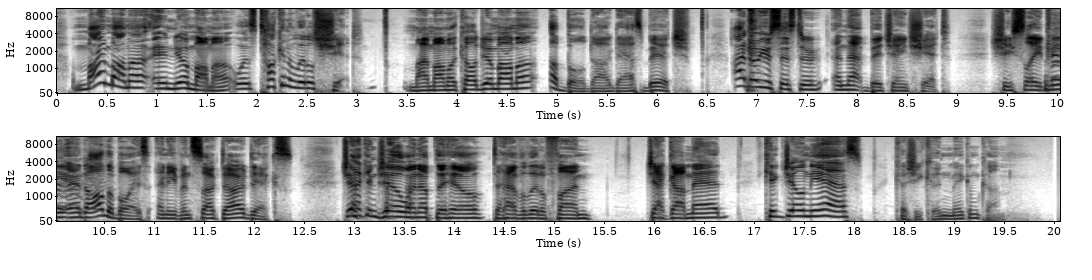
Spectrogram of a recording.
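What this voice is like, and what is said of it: Put-on English accent. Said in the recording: “do it in an English accent. I don't think I can do any of this in my real voice”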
